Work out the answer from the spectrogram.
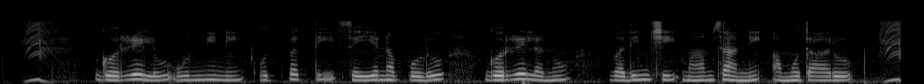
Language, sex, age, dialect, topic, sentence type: Telugu, female, 25-30, Southern, agriculture, statement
